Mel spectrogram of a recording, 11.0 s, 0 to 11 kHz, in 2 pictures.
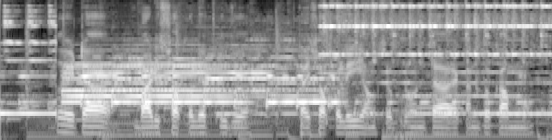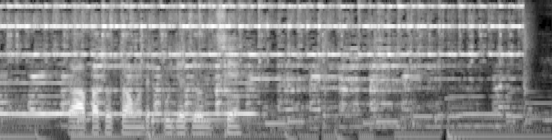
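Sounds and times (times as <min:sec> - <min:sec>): low sustained tones: 0:00.6 - 0:04.8
hand bell ringing: 0:03.2 - 0:10.8.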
